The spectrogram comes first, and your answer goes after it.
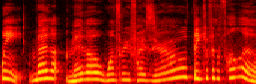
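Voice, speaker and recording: A woman speaks at a moderate pace. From Canada. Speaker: streamer and education student. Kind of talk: casual live-stream chat. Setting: live stream.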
